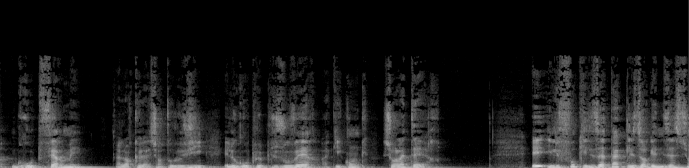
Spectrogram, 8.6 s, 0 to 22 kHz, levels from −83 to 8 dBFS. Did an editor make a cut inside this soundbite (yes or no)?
no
